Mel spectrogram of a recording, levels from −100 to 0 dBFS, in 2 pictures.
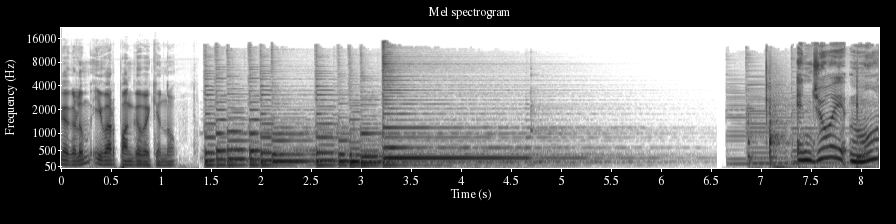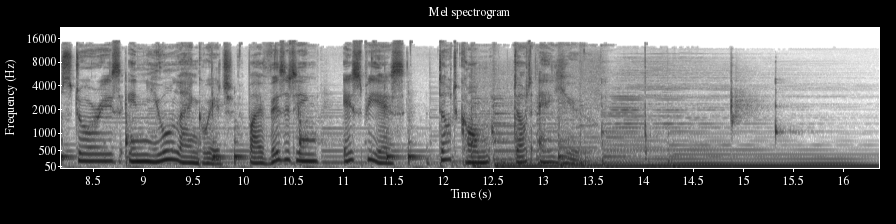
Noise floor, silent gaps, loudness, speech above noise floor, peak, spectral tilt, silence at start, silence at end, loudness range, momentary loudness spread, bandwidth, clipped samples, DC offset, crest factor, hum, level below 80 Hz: -58 dBFS; 6.55-6.61 s; -16 LUFS; 43 dB; -2 dBFS; -4.5 dB/octave; 0 s; 0 s; 8 LU; 11 LU; 16 kHz; under 0.1%; under 0.1%; 14 dB; none; -26 dBFS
